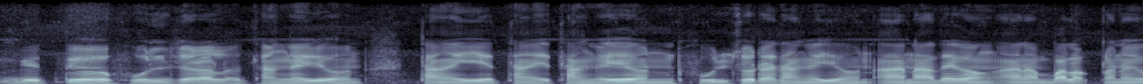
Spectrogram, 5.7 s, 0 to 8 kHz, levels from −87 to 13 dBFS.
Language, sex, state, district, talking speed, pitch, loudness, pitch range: Chakma, male, Tripura, Unakoti, 170 wpm, 100 Hz, -18 LUFS, 95-105 Hz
